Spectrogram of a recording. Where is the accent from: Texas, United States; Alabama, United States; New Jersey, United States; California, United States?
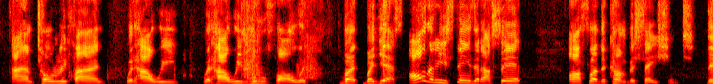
Texas, United States; I'm from Texas.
